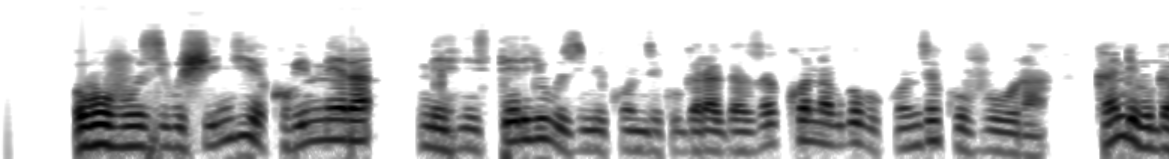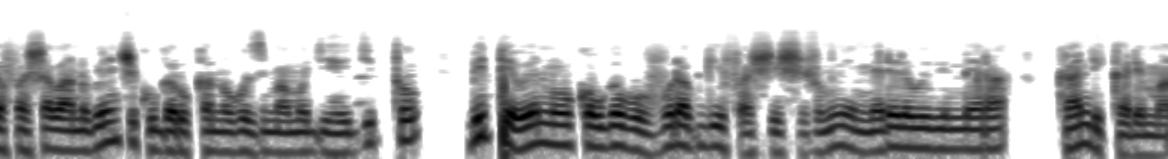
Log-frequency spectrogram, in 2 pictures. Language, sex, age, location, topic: Kinyarwanda, male, 18-24, Kigali, health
